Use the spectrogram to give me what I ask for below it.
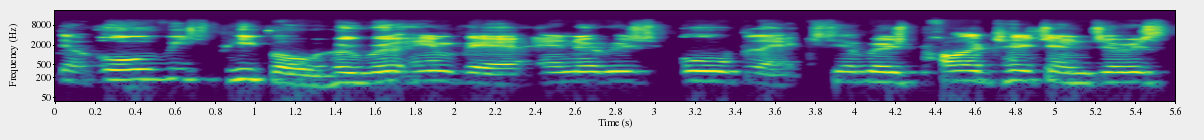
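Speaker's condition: Cerebral palsy; regular public speaking stretches speech muscles, sport, flexibility and stretching help, uses breathing to relax

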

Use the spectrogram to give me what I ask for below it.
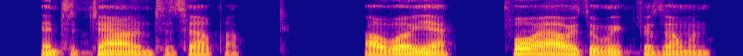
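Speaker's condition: ALS; meals chopped and fed by others

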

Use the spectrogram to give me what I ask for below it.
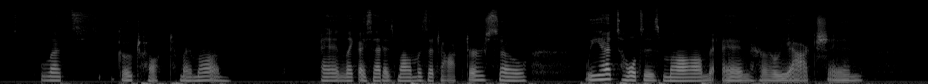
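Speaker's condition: Cleft lip and palate, unilateral

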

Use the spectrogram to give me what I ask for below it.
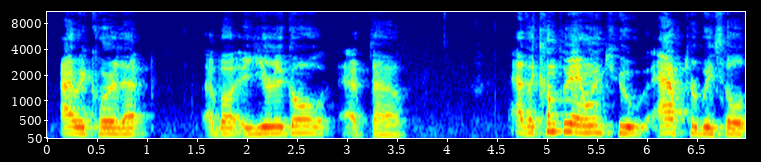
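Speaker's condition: Cerebral palsy; from birth complication, born without pulse or breathing and revived, diagnosed near age one; completely self-sufficient, lives alone, relearned walking, femur and right ankle surgery at eight, repeat surgery expected

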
